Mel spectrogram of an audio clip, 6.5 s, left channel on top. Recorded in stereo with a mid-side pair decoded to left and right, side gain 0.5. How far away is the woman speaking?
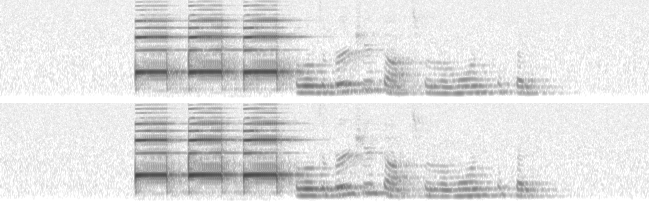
About 4 m.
